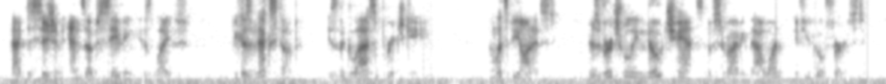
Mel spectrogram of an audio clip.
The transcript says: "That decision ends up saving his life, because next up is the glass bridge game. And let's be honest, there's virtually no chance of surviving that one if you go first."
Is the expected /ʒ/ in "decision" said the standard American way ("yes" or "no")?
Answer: yes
